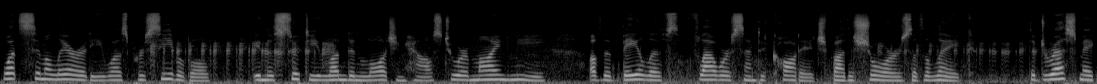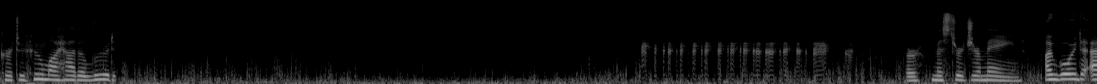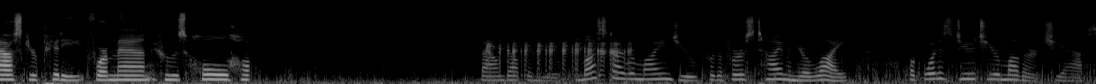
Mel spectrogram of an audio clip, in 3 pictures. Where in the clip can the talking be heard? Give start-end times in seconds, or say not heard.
0.0-12.2, 20.0-24.4, 26.8-32.8.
